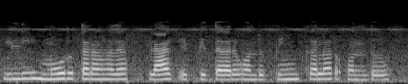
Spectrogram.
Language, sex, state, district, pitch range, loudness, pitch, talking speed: Kannada, female, Karnataka, Koppal, 225-250 Hz, -16 LUFS, 235 Hz, 130 wpm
